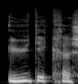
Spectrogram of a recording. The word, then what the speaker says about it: Uitikon: Stimmt, man sieht ja auch Uediken statt Uitikon am Jütliberg. Und dort also als weiches T statt das Hörz T.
